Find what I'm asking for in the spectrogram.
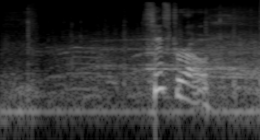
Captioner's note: speaking in french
